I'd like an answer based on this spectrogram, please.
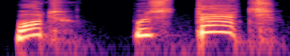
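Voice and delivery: very high, slow, stunned question; stunned Unity. Acted. Unity asking after the sudden silence, stunned, high and slow. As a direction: ask it haltingly in a high voice.

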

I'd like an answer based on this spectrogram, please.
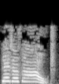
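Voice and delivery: loud, high-pitched desperate shout. A narrator's reading. Children banging on the van sides, shouted. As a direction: yell to be let out. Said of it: "they shouted".

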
